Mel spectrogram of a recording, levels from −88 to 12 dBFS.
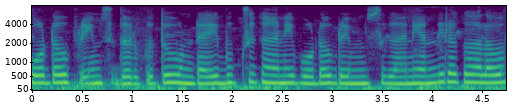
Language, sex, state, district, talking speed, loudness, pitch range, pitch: Telugu, female, Andhra Pradesh, Chittoor, 140 wpm, -14 LUFS, 250-275 Hz, 260 Hz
